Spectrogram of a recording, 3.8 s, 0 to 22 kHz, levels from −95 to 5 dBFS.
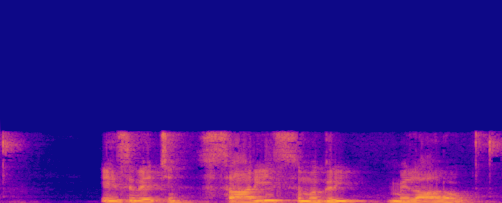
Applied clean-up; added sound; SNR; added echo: none; none; none; none.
